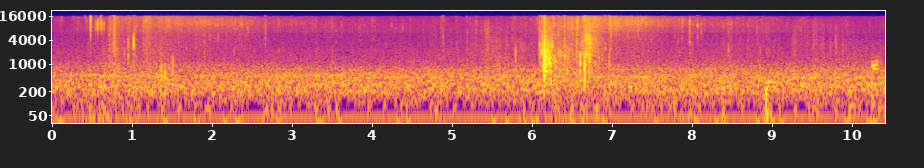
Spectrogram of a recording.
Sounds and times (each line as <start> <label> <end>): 0.5 sprinkling of snow on branches 2.7
5.2 sprinkling of snow on branches 10.0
